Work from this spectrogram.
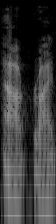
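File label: "outright", Australian English; aʊʔɹaɩʔ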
